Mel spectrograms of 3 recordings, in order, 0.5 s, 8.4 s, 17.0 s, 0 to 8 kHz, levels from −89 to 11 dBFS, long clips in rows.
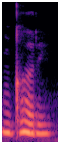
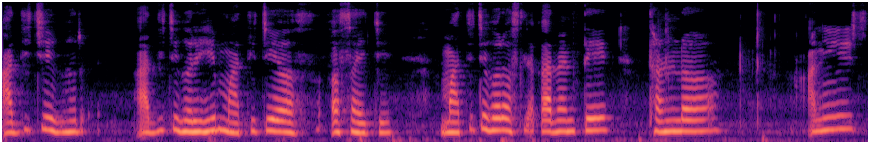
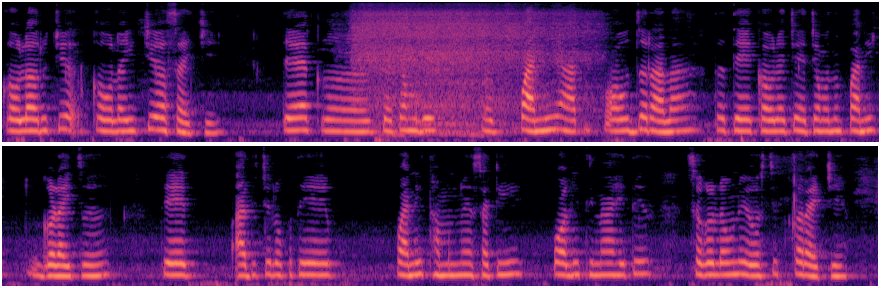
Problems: background sounds at intervals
